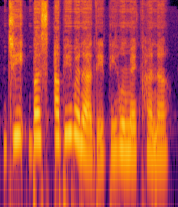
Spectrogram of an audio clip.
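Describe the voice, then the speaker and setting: A woman playing a gentle, dutiful village mother and daughter-in-law who advises patiently in a story. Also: a little high, expressive, normal speed, vocal fry, no room sound, clean studio sound, soft background music. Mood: eager.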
